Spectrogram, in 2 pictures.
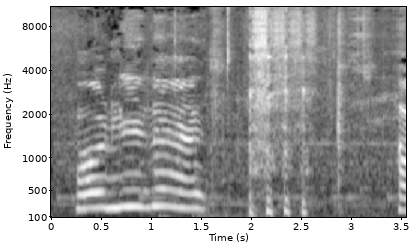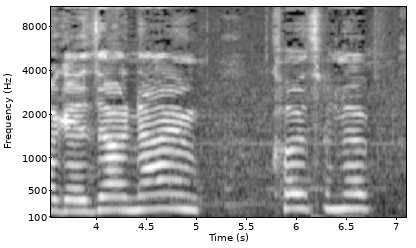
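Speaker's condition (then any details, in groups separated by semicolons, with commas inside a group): Cerebral palsy; wheelchair use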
